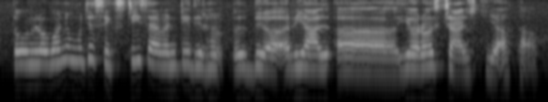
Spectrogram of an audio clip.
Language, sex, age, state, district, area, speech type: Urdu, female, 45-60, Maharashtra, Nashik, urban, spontaneous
